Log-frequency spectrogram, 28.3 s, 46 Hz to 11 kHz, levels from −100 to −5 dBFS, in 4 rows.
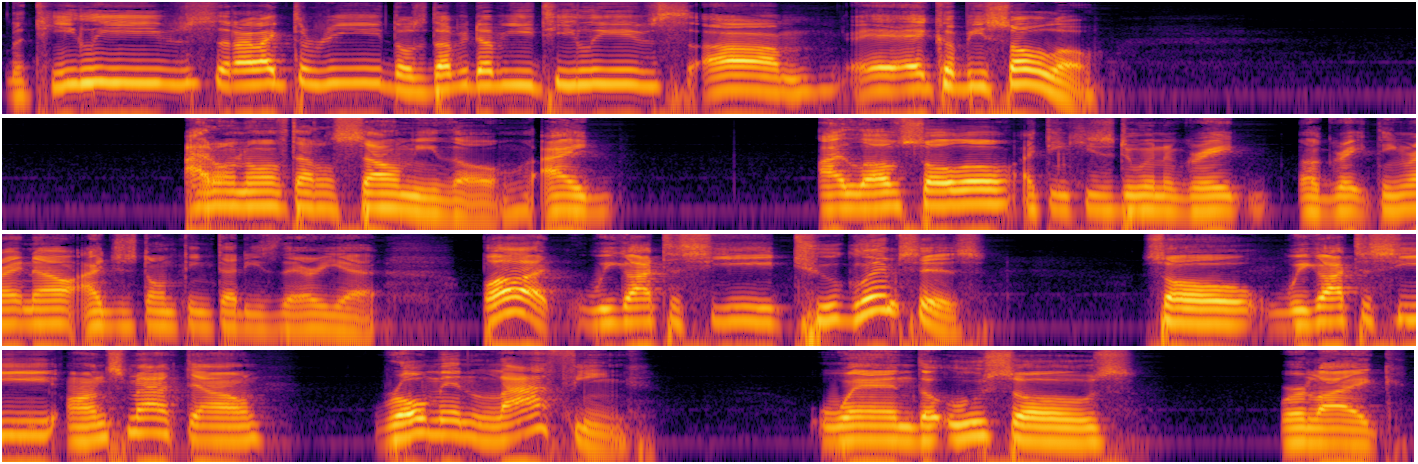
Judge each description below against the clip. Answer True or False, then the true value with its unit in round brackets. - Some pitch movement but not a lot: True (4.7 semitones)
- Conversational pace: True (150 wpm)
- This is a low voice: True (130 Hz)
